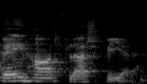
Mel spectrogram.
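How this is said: It is said in Low German dialect.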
